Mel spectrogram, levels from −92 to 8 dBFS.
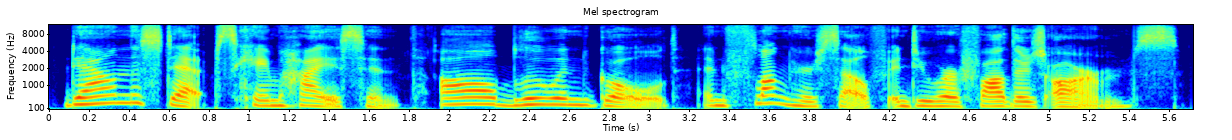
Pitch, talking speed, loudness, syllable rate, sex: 215 Hz, 170 wpm, -18 LUFS, 3.7 syllables/s, female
